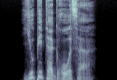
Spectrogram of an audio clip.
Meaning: inflection of jupitergroß: 1. strong/mixed nominative masculine singular 2. strong genitive/dative feminine singular 3. strong genitive plural
- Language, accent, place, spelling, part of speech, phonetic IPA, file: German, Germany, Berlin, jupitergroßer, adjective, [ˈjuːpitɐˌɡʁoːsɐ], De-jupitergroßer.ogg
